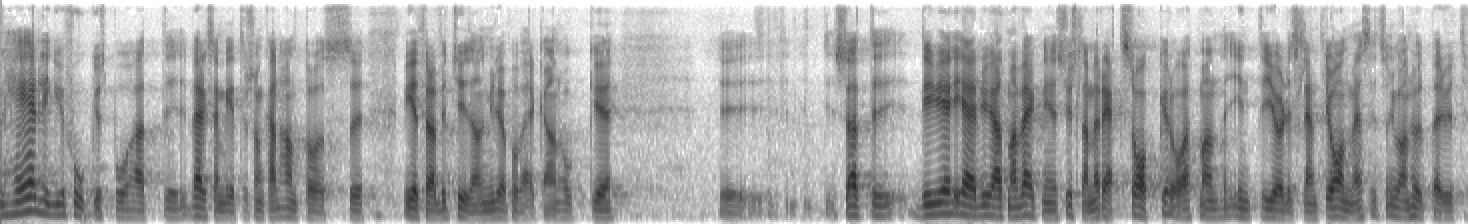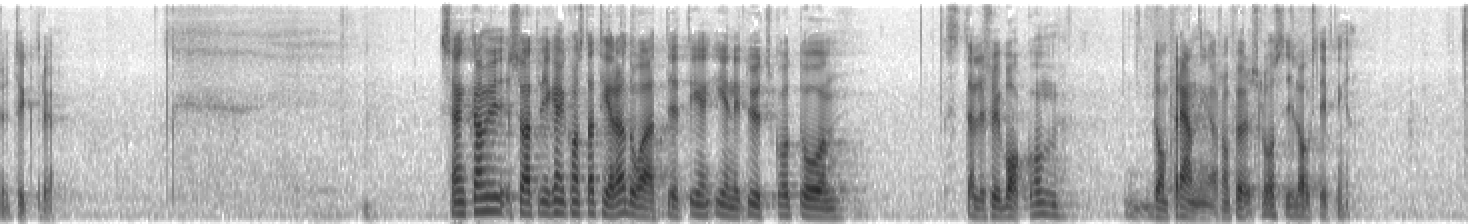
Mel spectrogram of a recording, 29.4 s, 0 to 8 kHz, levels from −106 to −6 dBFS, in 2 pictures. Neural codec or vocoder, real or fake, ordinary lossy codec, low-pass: none; real; none; 7.2 kHz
